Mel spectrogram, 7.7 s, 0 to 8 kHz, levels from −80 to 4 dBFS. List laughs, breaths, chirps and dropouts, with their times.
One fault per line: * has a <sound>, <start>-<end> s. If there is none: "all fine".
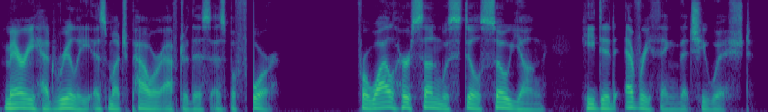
* has a dropout, 2.5-2.5 s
